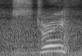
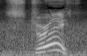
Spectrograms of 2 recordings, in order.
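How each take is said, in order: First: High, rising struth of mock discovery; feigned astonishment, pitched up; mock surprise. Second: High, louder, rising struth; theatrical astonishment, pitched up and louder; hammed-up surprise. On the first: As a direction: pretend to be amazed by what's in the drawer. Finds photocopier in drawer. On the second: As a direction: play up the amazement at the find. Finds battery, exclaims again.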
